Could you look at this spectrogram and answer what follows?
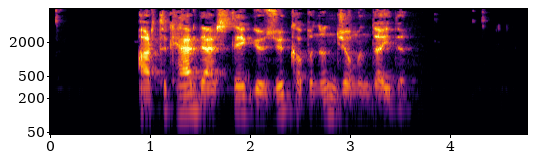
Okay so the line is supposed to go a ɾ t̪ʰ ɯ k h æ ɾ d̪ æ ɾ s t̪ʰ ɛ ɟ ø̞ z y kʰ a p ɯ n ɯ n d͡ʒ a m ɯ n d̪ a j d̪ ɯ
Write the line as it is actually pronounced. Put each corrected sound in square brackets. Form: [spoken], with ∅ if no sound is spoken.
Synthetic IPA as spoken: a ɾ t̪ʰ ɯ k h æ ɾ d̪ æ ɾ s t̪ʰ ɛ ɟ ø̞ z y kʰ a p ɯ n ɯ n d͡ʒ a m ɯ n d̪ a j d̪ ɯ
